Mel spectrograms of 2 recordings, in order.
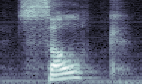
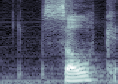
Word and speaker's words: sulk: Sulk, which is to be sad. Sulk, L is pronounced.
